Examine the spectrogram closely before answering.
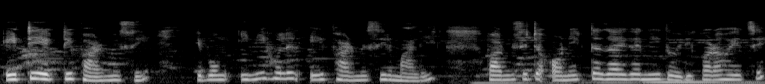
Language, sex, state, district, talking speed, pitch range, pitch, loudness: Bengali, female, West Bengal, Dakshin Dinajpur, 125 wpm, 200-245 Hz, 220 Hz, -22 LUFS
